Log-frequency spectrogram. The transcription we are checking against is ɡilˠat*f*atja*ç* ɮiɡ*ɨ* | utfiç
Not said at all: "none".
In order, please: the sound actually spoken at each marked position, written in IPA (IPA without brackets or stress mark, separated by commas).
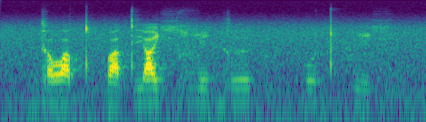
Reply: f, ç, ɨ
